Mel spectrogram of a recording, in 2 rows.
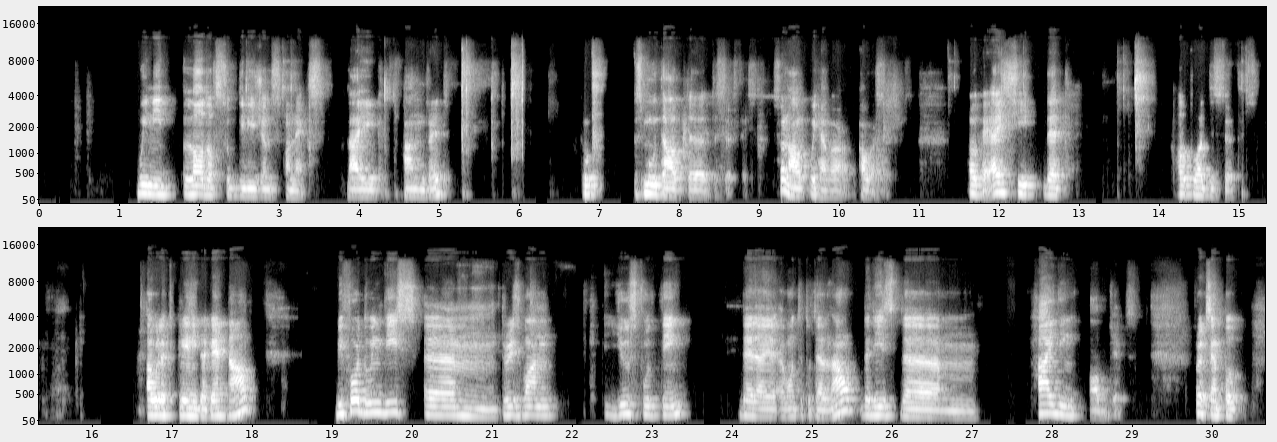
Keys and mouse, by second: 2.8-9.2 right drag, 5.8 KP_0, 15.0 click, 21.5 middle click.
